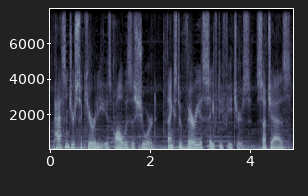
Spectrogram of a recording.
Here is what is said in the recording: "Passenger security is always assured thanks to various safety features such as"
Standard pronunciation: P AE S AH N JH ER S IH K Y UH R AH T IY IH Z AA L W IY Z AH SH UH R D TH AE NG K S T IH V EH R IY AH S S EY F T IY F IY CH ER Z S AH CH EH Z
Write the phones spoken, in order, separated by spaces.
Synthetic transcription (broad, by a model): P AE S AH N JH ER S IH K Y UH R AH T IY IH Z AA L W IY Z AH SH UH R D TH AE NG K S T IH V EH R IY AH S S EY F T IY F IY CH ER Z S AH CH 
